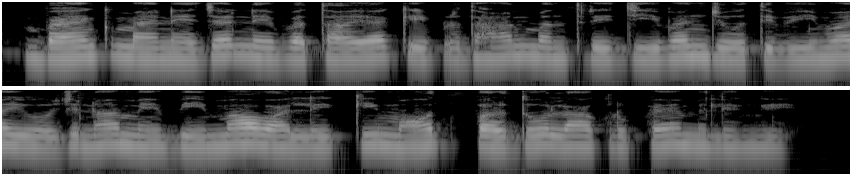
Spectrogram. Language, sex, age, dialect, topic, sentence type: Hindi, female, 18-24, Awadhi Bundeli, banking, statement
